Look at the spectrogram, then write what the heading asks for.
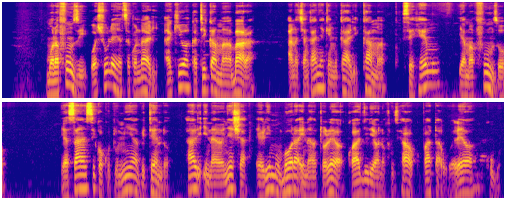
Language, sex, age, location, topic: Swahili, male, 25-35, Dar es Salaam, education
